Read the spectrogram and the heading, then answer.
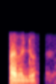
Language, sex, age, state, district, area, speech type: Assamese, male, 18-30, Assam, Goalpara, rural, conversation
